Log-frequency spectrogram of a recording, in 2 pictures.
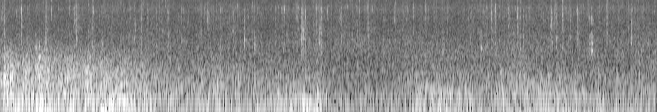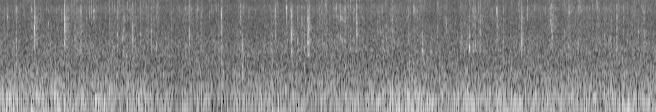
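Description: Steady rain falling, with a low rumble of thunder rolling through the first half and dying away.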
